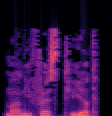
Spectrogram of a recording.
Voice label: "manifestiert", German; adjectives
